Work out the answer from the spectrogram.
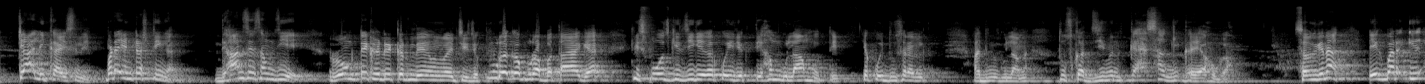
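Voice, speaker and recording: A woman's voice: mid-range voice, a little mellow. A woman teaching a general knowledge lesson, asking a question and then answering it herself, and repeating key points. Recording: echoey room.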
